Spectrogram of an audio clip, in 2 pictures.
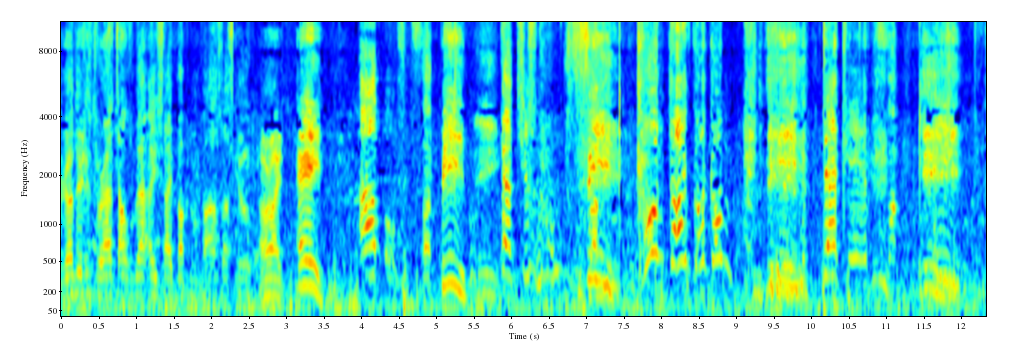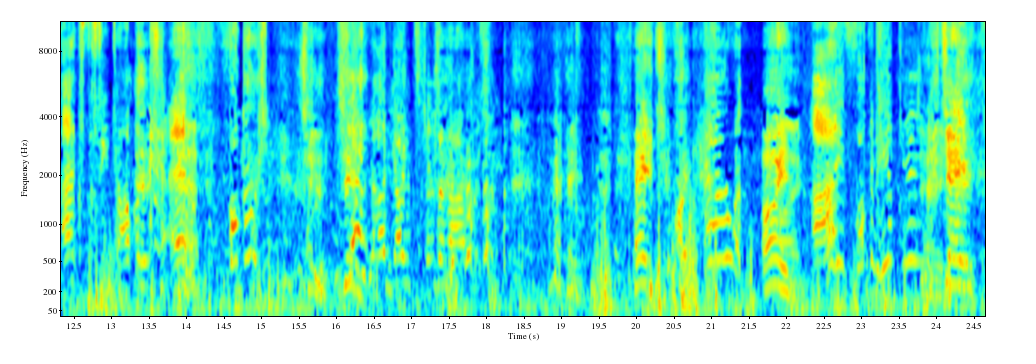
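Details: Male speaker with Tourette syndrome, a neurological disorder causing involuntary sounds and movements, reciting the alphabet while interrupted by involuntary vocal tics, including obscene words, left unedited; Tourette syndrome vocal tics.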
